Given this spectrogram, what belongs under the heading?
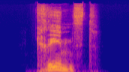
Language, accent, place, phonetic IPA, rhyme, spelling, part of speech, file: German, Germany, Berlin, [kʁeːmst], -eːmst, cremst, verb, De-cremst.ogg
- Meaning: second-person singular present of cremen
